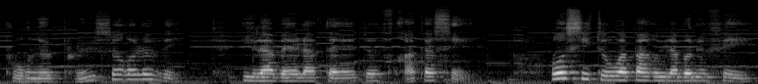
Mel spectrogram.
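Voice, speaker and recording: A woman narrating a fairy tale audiobook in a slow, unhurried storytelling voice. Her tone is mellow and fairly low for a woman, and soft instrumental music plays faintly behind her. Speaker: audiobook reader.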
